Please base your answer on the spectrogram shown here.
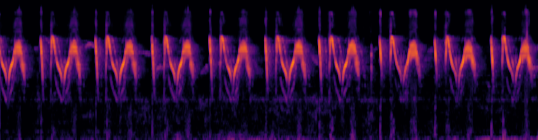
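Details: Bar-winged prinia song used to train birds to sing more often: a fast, steady run of high, sharp V-shaped chirps, each note sweeping down then up, repeated many times per second without a break.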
